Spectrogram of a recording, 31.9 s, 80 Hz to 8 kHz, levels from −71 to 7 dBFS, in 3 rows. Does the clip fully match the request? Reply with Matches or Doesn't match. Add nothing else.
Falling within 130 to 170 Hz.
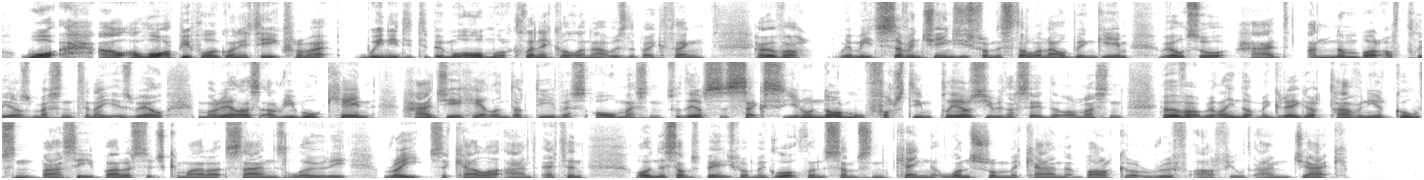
Doesn't match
